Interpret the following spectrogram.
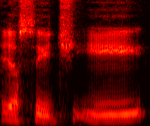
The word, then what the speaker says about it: sidhe: It's not SHE for those who are not may not know the term. It's SIDHE, but pronounced she.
